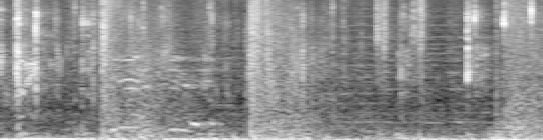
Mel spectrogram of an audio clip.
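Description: Shotgun fire in the video game Call of Duty: Black Ops Cold War, heavy blasts mixed into a dense, loud battle din with a voice talking over it.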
